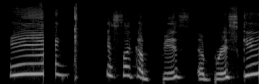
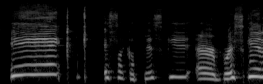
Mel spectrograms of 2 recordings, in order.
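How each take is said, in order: First: High eh then hesitant brisket; high-pitched hesitant cook impression; redo of the cook. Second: High eh then mumbled unsure answer; unsure cook. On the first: Shown as a demonstration. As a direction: redo the squinting cook's answer. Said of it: "let me redo it". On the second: Retold or imitated. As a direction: play the squinting, hesitant cook. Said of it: "He's like".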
